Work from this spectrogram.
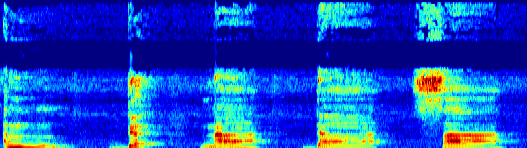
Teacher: so your tongue is touching your alveolar ridge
